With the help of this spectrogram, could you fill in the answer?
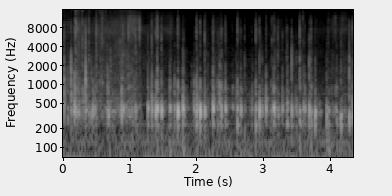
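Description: Long acrylic nails scratch and tap the upper of an empty white leather athletic sneaker with laces, held in a lap. Quick, dry clicking taps and crinkly scratching patter in an uneven stream, with a steady mid-pitched tone near 380 Hz. The sound stays fairly quiet with no ring after each hit.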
